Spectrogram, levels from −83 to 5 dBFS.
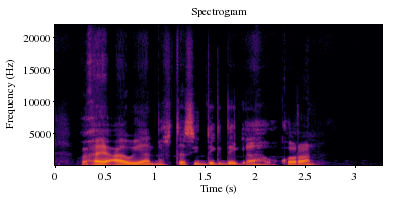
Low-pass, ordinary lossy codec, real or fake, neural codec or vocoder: none; none; fake; codec, 44.1 kHz, 7.8 kbps, Pupu-Codec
